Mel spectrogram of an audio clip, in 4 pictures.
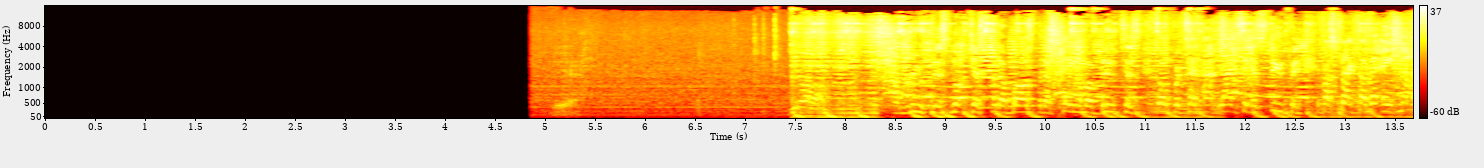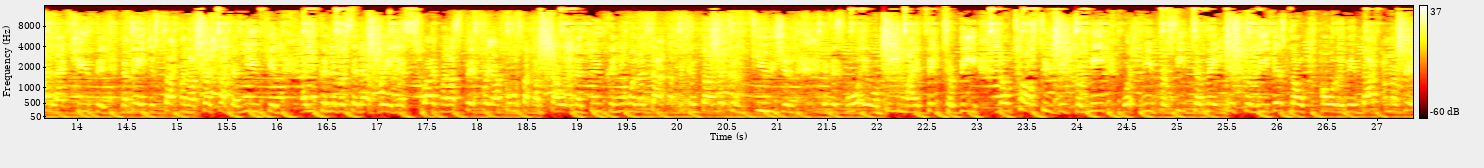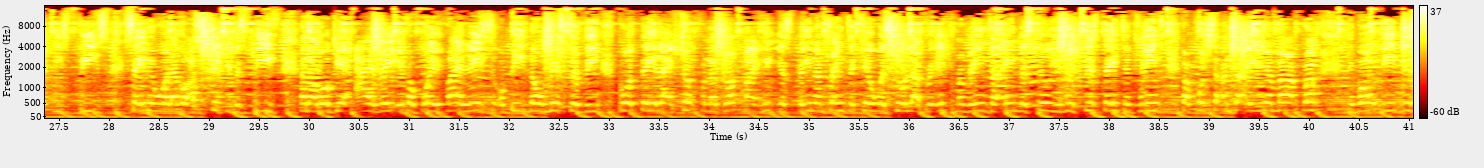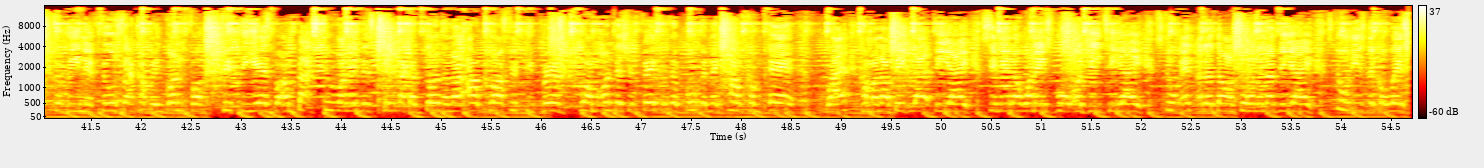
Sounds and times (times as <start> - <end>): Hip hop music: 7.4 - 54.7.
